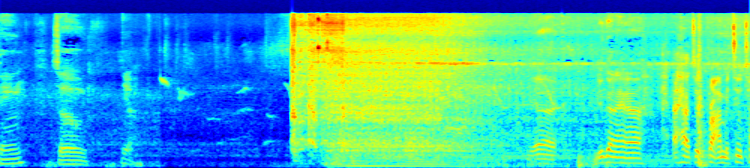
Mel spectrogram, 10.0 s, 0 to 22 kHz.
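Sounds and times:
car engine starting and running: 3.9s - 10.0s.

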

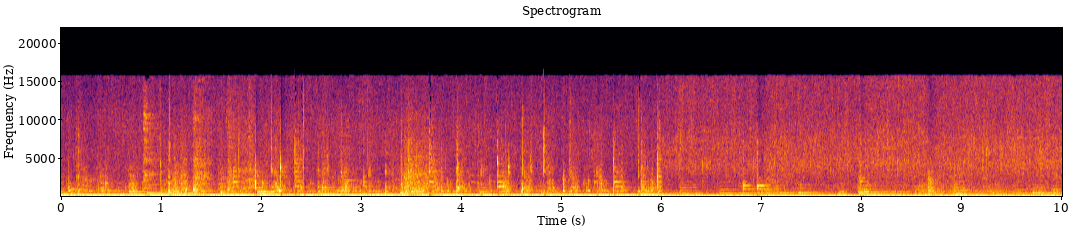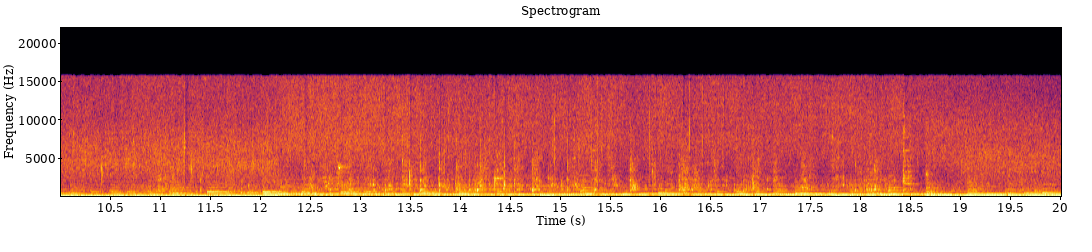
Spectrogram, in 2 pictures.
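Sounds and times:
spatula scraping a pan: 0.0s - 6.1s, 12.0s - 19.7s
vegetables sizzling in a wok: 0.0s - 20.0s.

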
